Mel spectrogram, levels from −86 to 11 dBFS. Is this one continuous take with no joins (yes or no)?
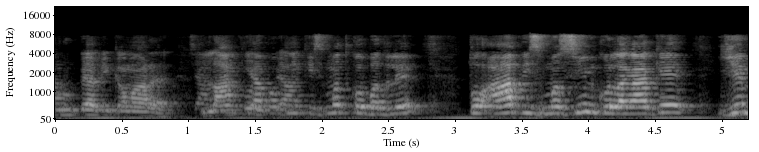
no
